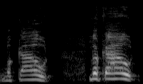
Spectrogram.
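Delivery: high, very loud shout of alarm; panicked shout. A narrator's reading. Sick man crying out at the crash, panicked shout. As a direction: scream it out as the wreck hits. Quoted cry in story.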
